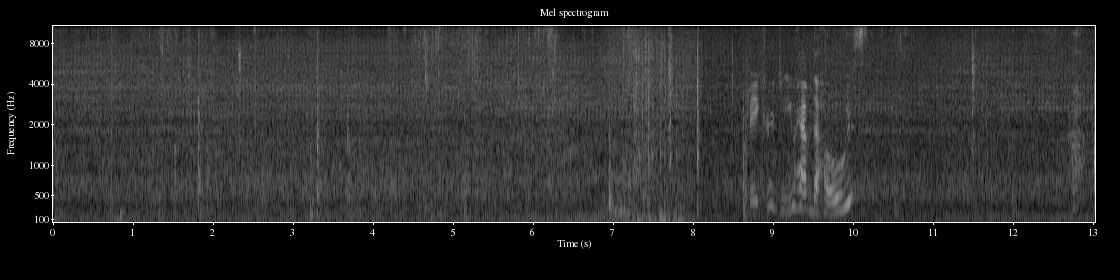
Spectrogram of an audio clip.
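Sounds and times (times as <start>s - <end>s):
air conditioner hum: 0.0s - 13.0s.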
